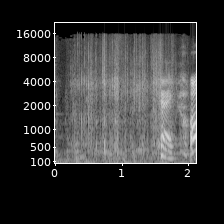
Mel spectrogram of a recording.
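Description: Foil blind-bag wrapper crinkling as it is worked open by hand, in short crackly bursts. A brief voiced exclamation comes near the end.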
